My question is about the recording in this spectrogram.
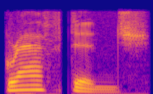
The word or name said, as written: graftage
